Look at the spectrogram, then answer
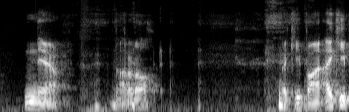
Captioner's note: laughing softly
